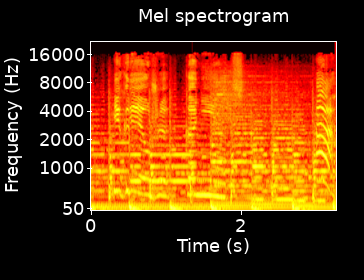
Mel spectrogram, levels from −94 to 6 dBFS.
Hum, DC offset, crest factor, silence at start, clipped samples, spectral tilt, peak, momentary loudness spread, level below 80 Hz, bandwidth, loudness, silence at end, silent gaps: none; under 0.1%; 14 dB; 0 s; under 0.1%; -3 dB/octave; 0 dBFS; 5 LU; -22 dBFS; 17 kHz; -13 LUFS; 0 s; none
